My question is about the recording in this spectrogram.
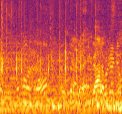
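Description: Near silence with faint, distant voices talking in the background.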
